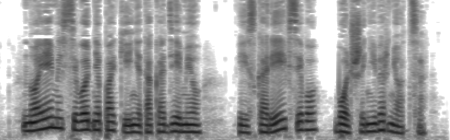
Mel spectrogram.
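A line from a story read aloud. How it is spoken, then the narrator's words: Calm. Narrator (Russian): спокойно сообщил он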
